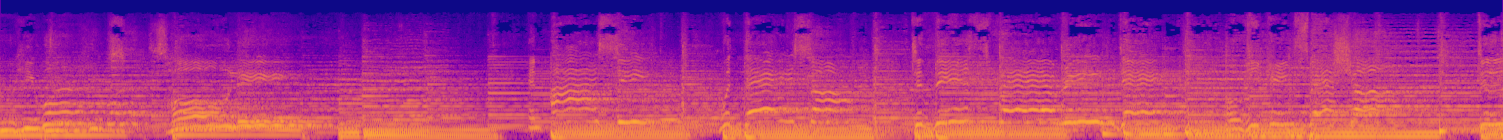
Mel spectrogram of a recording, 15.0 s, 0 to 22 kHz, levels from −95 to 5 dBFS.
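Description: No technical faults can be heard anywhere in the audio, and the signal stays stable and continuous throughout.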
